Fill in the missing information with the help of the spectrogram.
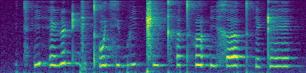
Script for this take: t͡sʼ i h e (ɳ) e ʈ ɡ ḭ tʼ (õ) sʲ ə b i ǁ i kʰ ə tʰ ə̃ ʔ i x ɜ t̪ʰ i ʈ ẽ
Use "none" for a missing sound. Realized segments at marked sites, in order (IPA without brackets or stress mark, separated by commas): ɳ, õ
